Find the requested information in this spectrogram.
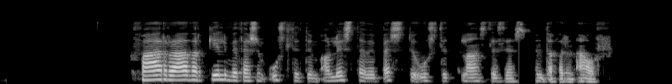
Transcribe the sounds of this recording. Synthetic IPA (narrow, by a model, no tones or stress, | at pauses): kʰvaːðɾraːðaɾ̥cɪlvɪðθɛsːʏmust̪lɪːt̪ʏma̰wlɪst̪avɪðpɛst̪ʏʔust̪lɪt̪lanslɪsɪnsʏnt̪afɛːɾɪnʔa̰ːwɾ̥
